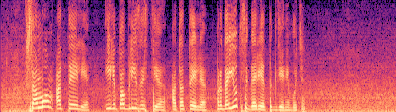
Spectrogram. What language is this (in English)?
Russian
